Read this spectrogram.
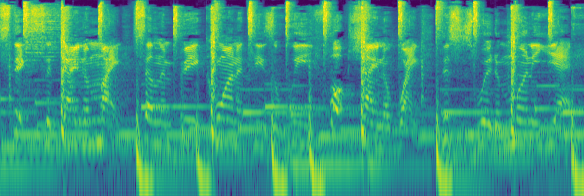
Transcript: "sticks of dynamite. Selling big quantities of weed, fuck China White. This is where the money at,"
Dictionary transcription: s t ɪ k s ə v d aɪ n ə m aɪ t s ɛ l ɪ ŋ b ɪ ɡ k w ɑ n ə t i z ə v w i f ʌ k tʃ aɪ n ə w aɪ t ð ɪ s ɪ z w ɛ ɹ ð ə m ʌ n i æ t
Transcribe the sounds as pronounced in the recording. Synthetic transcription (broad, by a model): s t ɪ k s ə d aɪ n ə m aɪ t s ɛ l ɪ ŋ b ɪ ɡ k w ɑ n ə t i z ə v w i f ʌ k ʃ aɪ n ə w aɪ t ð ɪ s ɪ z w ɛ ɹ ð ə m ʌ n i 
